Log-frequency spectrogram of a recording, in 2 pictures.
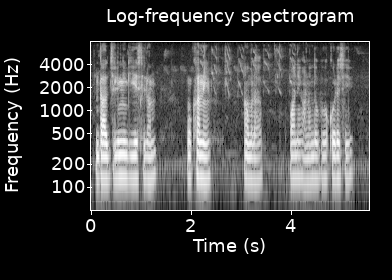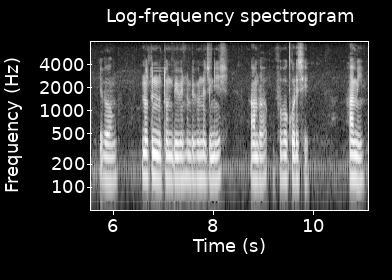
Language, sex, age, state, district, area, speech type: Bengali, male, 18-30, West Bengal, Birbhum, urban, spontaneous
